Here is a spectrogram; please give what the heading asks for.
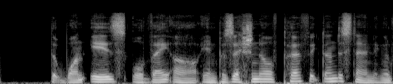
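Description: At 2.43 s the speech breaks up for about 75 ms, until 2.51 s. These are lost LE Audio frames. Roughly 52 ms of audio is missing, spread through that span, with the longest gap around 30 ms. The gaps fit short 7.5 ms frames, likely from LC3 compression over Bluetooth. The decoder fills each hole by reusing the last spectrum with scrambled signs. The sound turns into a brief, noisy smear before it recovers.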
